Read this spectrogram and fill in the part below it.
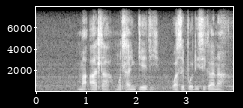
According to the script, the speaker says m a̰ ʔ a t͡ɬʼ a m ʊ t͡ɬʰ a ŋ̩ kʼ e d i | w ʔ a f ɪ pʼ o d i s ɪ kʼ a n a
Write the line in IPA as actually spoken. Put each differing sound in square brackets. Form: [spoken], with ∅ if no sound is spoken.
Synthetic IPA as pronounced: m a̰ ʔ a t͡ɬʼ a m ʊ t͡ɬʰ a ŋ̩ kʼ e d i | w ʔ a [s] ɪ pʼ o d i s [i] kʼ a n a

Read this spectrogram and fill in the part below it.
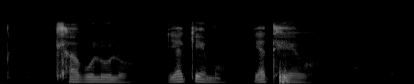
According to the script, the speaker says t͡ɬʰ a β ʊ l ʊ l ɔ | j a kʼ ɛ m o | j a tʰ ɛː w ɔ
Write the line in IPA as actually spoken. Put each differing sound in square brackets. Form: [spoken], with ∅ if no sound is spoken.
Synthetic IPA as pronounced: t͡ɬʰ a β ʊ l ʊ l ɔ | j a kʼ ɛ m [ɔ] | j a tʰ ɛː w ɔ

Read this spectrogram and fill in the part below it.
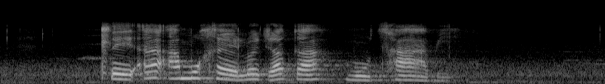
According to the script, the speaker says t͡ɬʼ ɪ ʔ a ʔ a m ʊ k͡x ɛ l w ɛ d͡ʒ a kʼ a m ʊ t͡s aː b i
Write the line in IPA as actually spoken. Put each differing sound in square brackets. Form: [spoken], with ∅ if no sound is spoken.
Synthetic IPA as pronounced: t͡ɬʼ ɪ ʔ a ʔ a m ʊ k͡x ɛ l w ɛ d͡ʒ a kʼ a m ʊ [t͡sʰ] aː b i

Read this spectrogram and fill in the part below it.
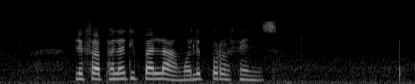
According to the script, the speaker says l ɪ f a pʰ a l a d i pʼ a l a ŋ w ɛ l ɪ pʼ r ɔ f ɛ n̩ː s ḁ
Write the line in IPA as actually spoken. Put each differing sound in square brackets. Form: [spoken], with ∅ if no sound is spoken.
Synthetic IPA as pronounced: l ɪ f a pʰ a l a d i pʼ a l a ŋ w [a] l ɪ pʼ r ɔ f ɛ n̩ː s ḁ

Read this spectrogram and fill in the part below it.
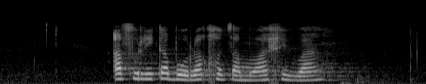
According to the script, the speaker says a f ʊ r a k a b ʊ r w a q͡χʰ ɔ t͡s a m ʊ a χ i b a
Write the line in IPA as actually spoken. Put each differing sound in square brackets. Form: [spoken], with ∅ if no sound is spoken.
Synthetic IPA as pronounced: a f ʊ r [i] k a b ʊ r w a q͡χʰ ɔ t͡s a m ʊ a χ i [w] a

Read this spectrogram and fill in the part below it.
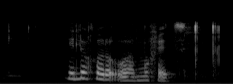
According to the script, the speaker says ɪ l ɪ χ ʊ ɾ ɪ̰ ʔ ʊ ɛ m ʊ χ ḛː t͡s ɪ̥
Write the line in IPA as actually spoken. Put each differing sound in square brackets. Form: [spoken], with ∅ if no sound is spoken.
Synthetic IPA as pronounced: ɪ l ɪ χ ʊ ɾ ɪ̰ ʔ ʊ [a] m ʊ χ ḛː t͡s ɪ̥

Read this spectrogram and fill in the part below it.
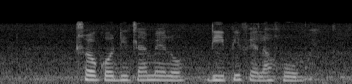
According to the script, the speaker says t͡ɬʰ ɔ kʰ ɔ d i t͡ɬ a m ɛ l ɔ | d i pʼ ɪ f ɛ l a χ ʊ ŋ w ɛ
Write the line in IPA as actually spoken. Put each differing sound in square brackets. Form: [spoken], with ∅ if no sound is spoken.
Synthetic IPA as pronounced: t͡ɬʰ ɔ [k] ɔ d i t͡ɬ a m ɛ l ɔ | d i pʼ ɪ f ɛ l a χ [ʊː] ŋ w ɛ

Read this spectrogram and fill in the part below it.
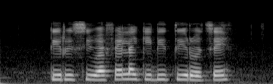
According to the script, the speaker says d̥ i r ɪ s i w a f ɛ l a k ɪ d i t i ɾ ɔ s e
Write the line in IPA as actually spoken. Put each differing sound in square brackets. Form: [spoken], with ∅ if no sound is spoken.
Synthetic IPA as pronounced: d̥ i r [i] s i w a f ɛ l a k ɪ d i t i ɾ ɔ [t͡s] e

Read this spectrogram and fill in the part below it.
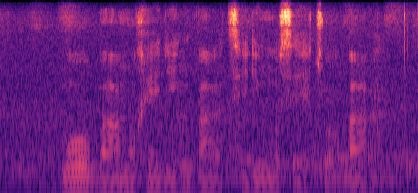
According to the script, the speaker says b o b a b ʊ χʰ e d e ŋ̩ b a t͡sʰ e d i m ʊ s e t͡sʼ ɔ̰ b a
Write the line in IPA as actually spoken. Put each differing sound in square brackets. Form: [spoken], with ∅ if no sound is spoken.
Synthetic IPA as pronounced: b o b a [m] ʊ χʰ e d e ŋ̩ b a t͡sʰ e d i m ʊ s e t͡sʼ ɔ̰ b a

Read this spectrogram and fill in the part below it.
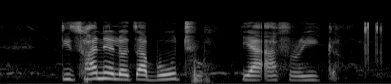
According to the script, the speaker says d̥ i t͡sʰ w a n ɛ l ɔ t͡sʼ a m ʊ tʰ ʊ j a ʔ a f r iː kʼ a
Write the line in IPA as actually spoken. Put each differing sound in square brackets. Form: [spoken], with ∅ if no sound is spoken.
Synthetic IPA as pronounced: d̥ i t͡sʰ w a n ɛ l ɔ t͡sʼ a [b] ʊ tʰ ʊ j a ʔ a f r iː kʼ a

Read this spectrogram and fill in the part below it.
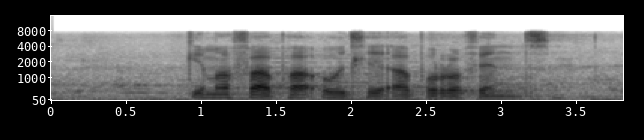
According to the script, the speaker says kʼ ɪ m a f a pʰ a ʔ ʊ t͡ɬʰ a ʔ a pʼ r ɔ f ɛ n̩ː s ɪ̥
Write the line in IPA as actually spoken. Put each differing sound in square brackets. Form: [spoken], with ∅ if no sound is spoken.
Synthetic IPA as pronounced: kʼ ɪ m a f a pʰ a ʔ ʊ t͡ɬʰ [ɛ] ʔ a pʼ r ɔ f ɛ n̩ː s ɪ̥

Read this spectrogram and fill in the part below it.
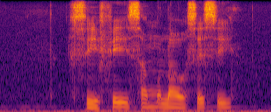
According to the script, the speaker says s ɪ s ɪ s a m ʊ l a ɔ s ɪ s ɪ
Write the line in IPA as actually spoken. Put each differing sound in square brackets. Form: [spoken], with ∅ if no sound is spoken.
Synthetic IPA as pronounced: s ɪ [f] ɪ s a m ʊ l a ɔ s ɪ s ɪ

